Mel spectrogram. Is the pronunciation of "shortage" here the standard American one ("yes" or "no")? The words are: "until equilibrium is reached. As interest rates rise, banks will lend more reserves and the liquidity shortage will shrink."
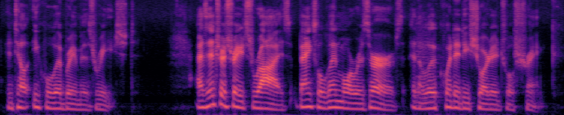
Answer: yes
